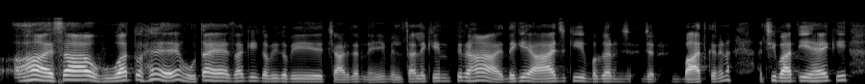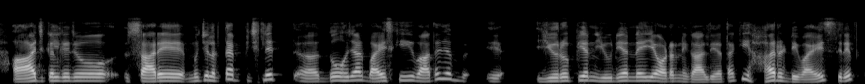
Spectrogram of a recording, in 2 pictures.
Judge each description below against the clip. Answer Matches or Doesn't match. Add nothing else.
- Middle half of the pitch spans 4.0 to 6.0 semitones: Matches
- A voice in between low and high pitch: Matches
